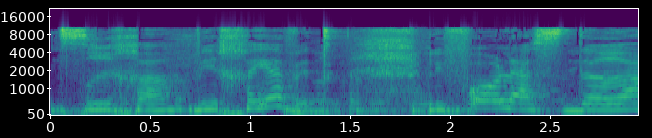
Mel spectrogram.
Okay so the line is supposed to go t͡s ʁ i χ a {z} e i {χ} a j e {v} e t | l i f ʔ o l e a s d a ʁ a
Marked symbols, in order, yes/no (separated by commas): no, yes, yes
